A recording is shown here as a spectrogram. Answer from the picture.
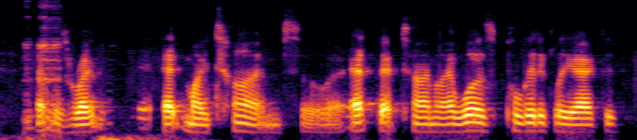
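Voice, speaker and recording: Music plays in the background as the speaker moves at a fairly quick pace with monotone, flat intonation. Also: man. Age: 60s. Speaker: session musician and music teacher. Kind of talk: interview conversation.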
